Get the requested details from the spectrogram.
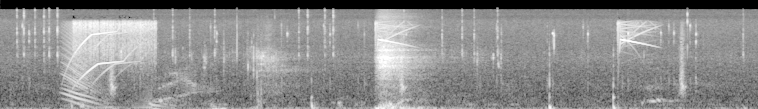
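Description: Magic spell effects whoosh with sweeping, sliding tones.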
